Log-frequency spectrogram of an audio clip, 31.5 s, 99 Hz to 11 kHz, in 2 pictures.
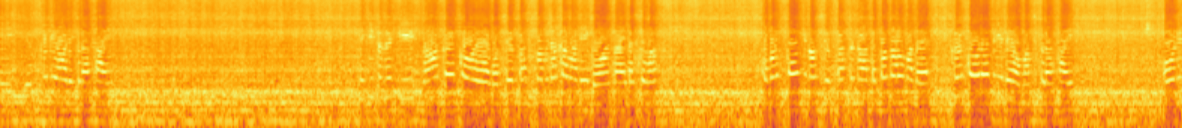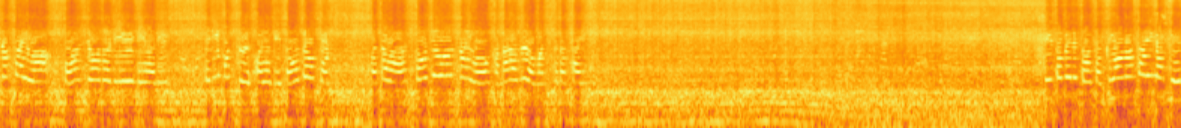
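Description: Cabin sound of a DHC-8 Q400's Pratt & Whitney PW150A turboprops running at taxi power: a steady drone made of several tones. A voice speaks over it in several stretches, and the lowest tones fall away near the end.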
